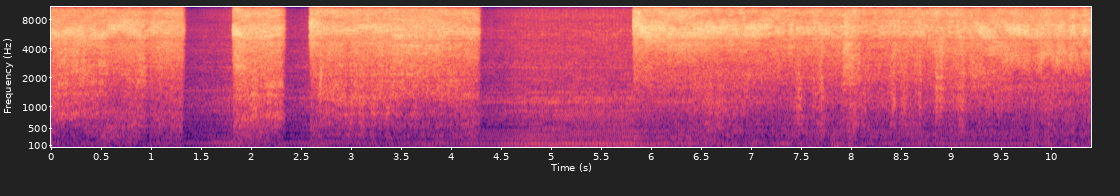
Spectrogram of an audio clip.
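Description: Compressed-air blow gun blasting in long hissing bursts, blowing dust off car interior trim and leather. The air cuts off sharply three times: briefly twice in the first few seconds, then for about a second and a half near the middle, when only a low hum is left.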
